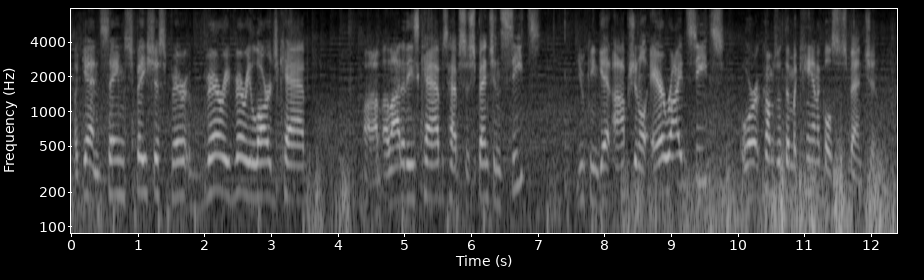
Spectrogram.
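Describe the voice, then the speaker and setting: A man's voice: sits high, a little slow, bright, forceful tone, soft background music. A middle-aged man, an equipment dealer salesman, giving a plain product walkthrough with fillers, outdoors on a lot and then inside a tractor cab.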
